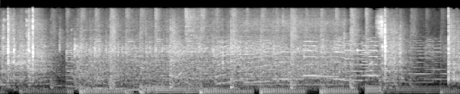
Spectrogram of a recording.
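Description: Food processor running, its blade chopping rehydrated soya chunks into small pieces, then stopping just before the end, over background music.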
